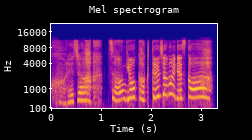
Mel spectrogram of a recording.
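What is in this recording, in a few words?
retreat Japanese; AKAlfa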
